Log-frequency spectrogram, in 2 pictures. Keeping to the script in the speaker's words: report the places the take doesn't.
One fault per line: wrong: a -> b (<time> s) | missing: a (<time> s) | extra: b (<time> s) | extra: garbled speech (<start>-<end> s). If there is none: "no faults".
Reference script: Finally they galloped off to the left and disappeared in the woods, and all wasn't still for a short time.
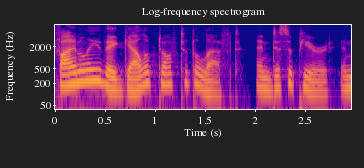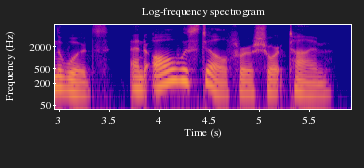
wrong: wasn't -> was (4.2 s)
